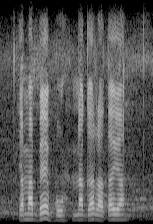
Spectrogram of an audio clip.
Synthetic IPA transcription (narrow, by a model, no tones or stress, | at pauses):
jamabɛbɔnaɡaratʼaja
